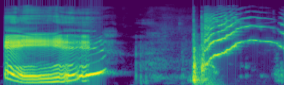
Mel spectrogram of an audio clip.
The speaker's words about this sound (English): Whoa. There was an actual door sound effect.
